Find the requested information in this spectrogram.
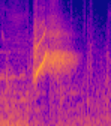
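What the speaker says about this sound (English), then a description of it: "Where'd you learn to whistle?" A person whistles a single rising-then-falling note, clear and fairly close, lasting about half a second over quiet background sound.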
